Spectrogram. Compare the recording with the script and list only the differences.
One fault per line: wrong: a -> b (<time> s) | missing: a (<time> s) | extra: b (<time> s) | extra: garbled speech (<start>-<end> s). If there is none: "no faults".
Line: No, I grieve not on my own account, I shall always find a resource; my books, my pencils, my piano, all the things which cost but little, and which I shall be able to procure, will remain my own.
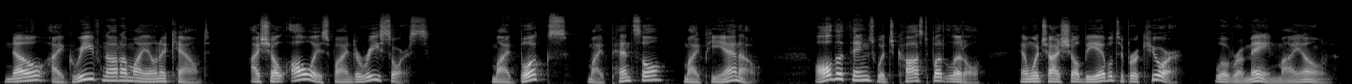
wrong: pencils -> pencil (6.0 s)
